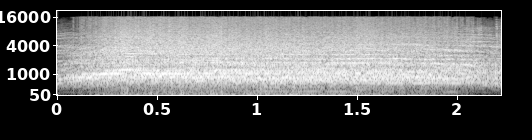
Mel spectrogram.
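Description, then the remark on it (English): A loud audience cheers and whoops continuously for a couple of seconds to vote for a contestant, a dense wall of shouting voices that swells and then tapers off at the end. “I think that was louder.”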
